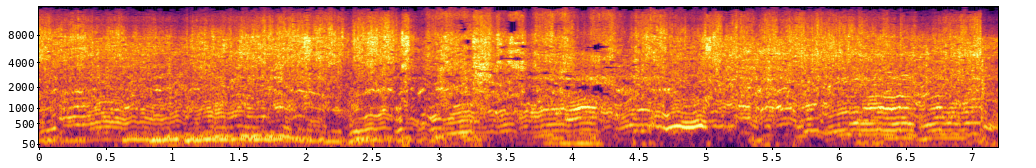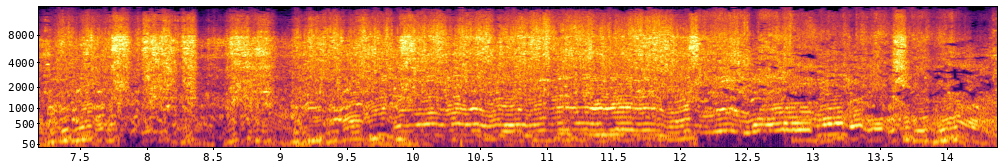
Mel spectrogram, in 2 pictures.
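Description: Line trimmer running as it cuts long grass, its engine pitch wavering up and down as the spinning line bites into the grass.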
